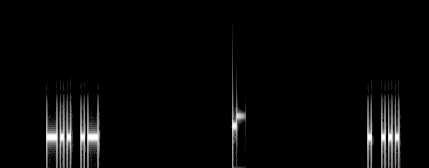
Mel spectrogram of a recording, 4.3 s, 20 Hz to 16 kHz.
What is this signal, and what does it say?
Morse code, heard as a keyed tone, about 35 wpm, 700 Hz. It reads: D A E S
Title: Top Two Letter Combinations in Words 35wpm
